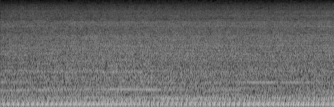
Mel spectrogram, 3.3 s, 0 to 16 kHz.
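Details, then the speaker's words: Craftsman ZTS 7500 50-inch zero-turn mower, V-twin-sounding engine restarted on choke. Steady, even putter with no misses or knocking; healthy idle, though running voltage check afterward shows it is not charging. "Sounds kind of like a V-twin. Why do they have so much trouble idling sometimes? Sounds pretty decent."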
